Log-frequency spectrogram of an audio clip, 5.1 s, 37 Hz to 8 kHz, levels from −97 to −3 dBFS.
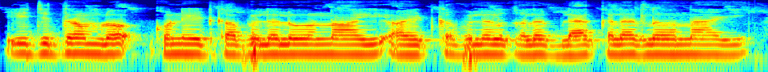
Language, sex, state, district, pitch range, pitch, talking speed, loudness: Telugu, male, Telangana, Mahabubabad, 145-150 Hz, 145 Hz, 165 wpm, -17 LUFS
